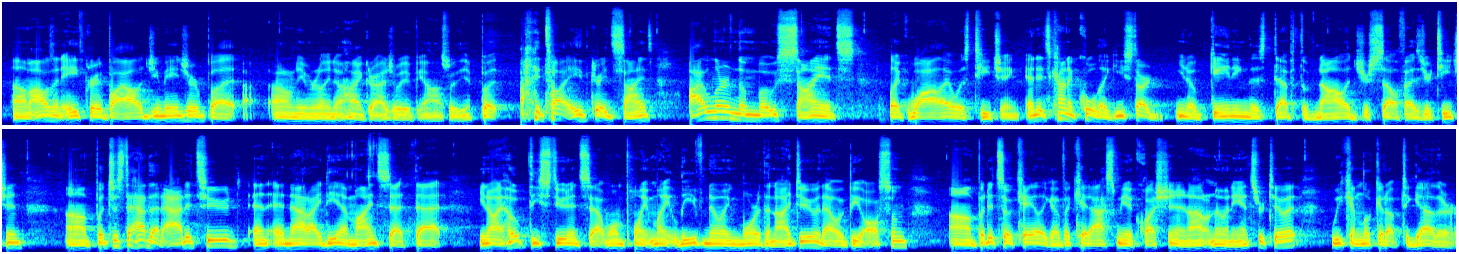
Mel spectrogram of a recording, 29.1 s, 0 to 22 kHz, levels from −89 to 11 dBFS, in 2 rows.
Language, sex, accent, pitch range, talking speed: English, male, American, 90-100 Hz, 245 wpm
